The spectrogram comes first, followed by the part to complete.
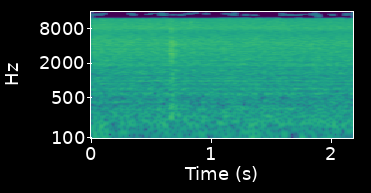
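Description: Wild hog sausage patties sizzling in a hot cast-iron skillet, a steady hiss, with a faint click partway through.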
